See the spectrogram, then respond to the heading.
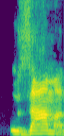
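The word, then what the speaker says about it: Uzomah: I probably going to mispronounce his name, so I won't bother. But Joe Mixon in the backfield. CJ Uzama? Uzama, that's it. Uzama.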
